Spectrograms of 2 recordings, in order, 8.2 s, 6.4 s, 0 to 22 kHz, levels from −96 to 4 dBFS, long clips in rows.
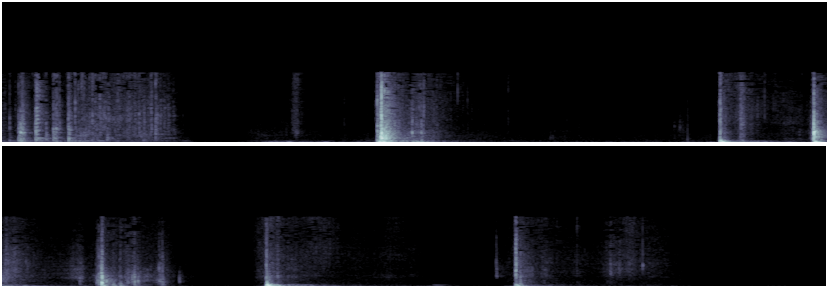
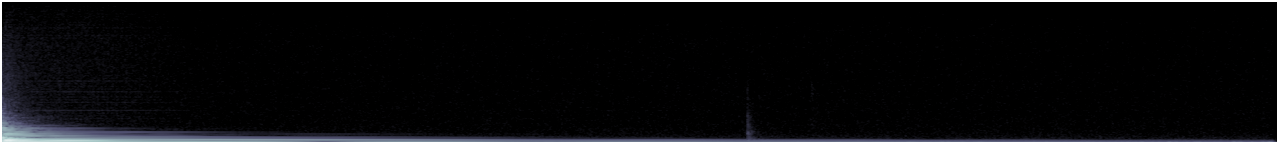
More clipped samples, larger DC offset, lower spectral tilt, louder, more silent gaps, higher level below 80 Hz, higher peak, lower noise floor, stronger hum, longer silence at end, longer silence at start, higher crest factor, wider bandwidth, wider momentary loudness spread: neither; neither; second, -5 dB/octave vs -12 dB/octave; second, -28 LUFS vs -22 LUFS; neither; first, -46 dBFS vs -64 dBFS; second, -4 dBFS vs 0 dBFS; first, under -90 dBFS vs -58 dBFS; neither; second, 1.5 s vs 4.9 s; about the same, 0.1 s vs 0 s; first, 30 dB vs 24 dB; first, 11.5 kHz vs 3.3 kHz; second, 24 LU vs 28 LU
